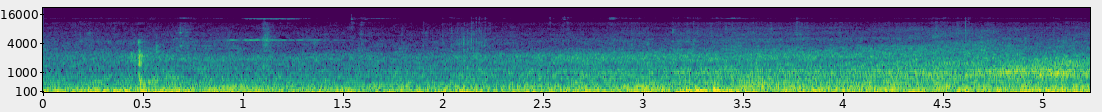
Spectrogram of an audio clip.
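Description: City street traffic: a steady rumble of passing cars, with a few faint clicks over it.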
